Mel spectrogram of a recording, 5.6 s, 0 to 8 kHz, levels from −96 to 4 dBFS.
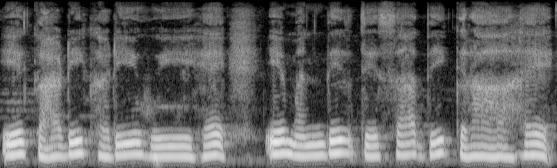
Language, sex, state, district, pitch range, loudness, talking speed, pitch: Hindi, female, Karnataka, Bangalore, 140-165 Hz, -16 LUFS, 120 wpm, 150 Hz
